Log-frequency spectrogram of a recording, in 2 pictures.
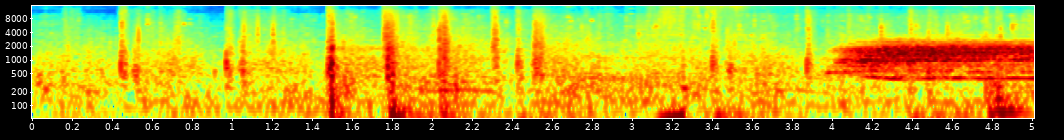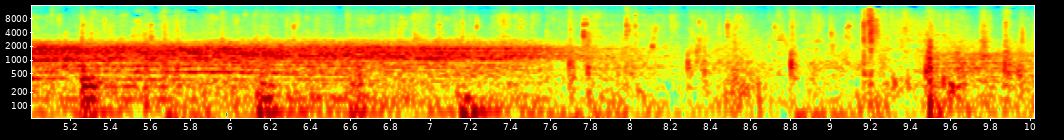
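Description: Bare feet patter on stone while a man runs.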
